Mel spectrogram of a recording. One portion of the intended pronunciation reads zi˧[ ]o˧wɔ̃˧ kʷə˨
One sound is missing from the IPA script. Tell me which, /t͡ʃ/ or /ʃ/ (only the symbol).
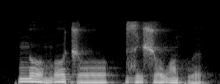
ʃ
